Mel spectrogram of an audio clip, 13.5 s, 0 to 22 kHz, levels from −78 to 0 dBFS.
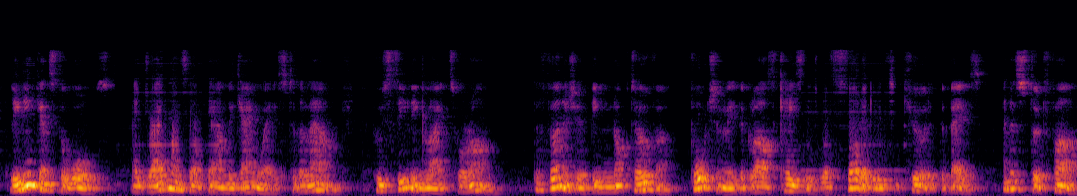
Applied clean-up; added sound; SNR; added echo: neural separator model SepFormer DNS4.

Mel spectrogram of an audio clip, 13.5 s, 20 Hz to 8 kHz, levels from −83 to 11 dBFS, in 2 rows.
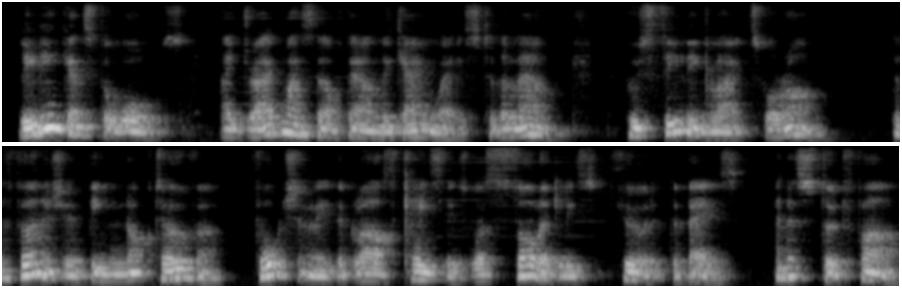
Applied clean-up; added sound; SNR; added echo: neural mask model DeepFilterNet 3.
